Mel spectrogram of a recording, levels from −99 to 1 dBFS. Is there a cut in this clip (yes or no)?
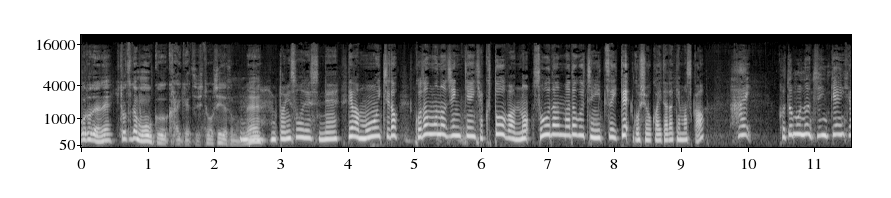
yes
